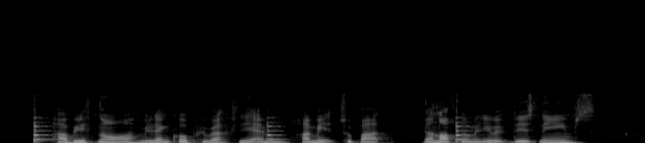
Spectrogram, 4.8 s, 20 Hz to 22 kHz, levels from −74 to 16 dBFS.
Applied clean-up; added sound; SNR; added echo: neural mask model RNNoise.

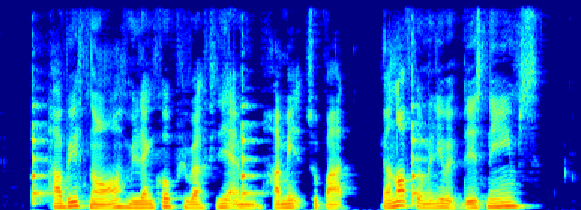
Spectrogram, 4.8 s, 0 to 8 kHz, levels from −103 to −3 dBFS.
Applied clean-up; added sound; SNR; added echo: classical method Wiener filter.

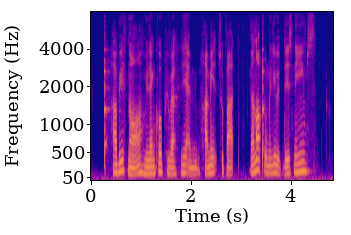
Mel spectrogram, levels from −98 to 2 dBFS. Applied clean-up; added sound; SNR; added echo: neural diffusion model UNIVERSE++.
